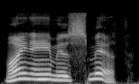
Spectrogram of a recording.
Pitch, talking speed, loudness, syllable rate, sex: 210 Hz, 175 wpm, -16 LUFS, 3.2 syllables/s, male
